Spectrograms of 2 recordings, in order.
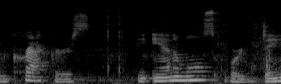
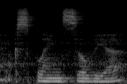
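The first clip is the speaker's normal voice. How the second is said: usual speaking voice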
